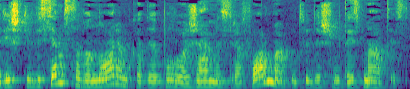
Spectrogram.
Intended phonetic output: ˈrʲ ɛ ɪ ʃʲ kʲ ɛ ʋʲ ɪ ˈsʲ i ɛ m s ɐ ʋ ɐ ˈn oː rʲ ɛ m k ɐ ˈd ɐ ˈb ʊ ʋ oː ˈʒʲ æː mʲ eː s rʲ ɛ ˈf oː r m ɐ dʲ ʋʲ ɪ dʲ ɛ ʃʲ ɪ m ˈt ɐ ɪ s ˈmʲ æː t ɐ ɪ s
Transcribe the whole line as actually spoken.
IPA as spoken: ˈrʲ ɛ ɪ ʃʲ kʲ ɛ ʋʲ ɪ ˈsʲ i ɛ m s ɐ ʋ ɐ ˈn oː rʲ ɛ m k ɐ ˈd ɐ ˈb ʊ ʋ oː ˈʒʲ æː mʲ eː s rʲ ɛ ˈf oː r m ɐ dʲ ʋʲ ɪ dʲ ɛ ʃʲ ɪ m ˈt ɐ ɪ s ˈmʲ æː t ɐ ɪ s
